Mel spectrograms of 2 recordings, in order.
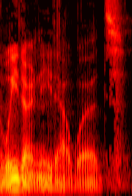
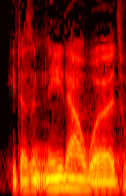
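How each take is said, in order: First: "We don't need our words" said lower and much softer, stressing "we"; softer echo. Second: Said in the usual way. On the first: Shown as a demonstration. Preacher turns the line on the congregation, hushed and low. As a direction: drop low and soft, leaning on "we".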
